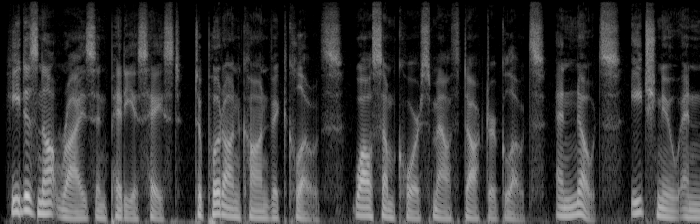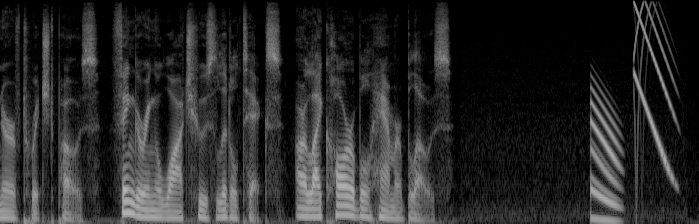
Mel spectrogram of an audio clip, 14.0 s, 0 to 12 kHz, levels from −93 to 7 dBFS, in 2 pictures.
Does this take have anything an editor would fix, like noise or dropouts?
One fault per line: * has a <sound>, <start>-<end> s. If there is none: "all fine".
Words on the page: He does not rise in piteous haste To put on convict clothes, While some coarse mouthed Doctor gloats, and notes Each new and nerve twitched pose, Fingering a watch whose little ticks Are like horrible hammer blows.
* has a chirp, 12.9-13.8 s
